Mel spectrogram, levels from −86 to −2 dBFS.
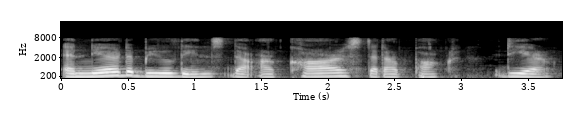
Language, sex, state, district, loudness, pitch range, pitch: English, female, Nagaland, Dimapur, -16 LUFS, 160-185 Hz, 175 Hz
